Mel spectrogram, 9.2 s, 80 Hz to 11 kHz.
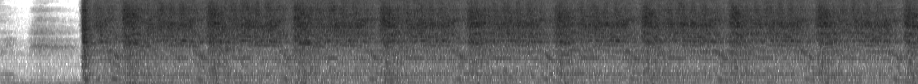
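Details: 1995 Chevy Suburban 5.7 under warranty claim for low compression and power, free-run test with torque converter disconnected, belt off, all plugs out: starter drags slowly, about one heavy strained pulse a second; slow labored cranking persisted even with two new starters.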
